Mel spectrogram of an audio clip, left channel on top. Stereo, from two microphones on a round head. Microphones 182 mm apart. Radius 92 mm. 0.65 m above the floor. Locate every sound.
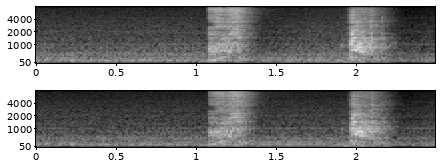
1.1 s a zipper: 65° left (ahead or behind), 1.4 m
